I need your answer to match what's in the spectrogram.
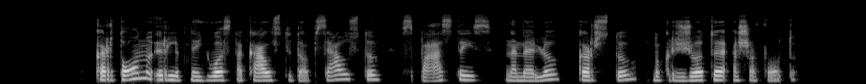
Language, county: Lithuanian, Vilnius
